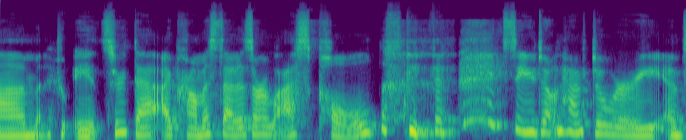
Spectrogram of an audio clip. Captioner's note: giggles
